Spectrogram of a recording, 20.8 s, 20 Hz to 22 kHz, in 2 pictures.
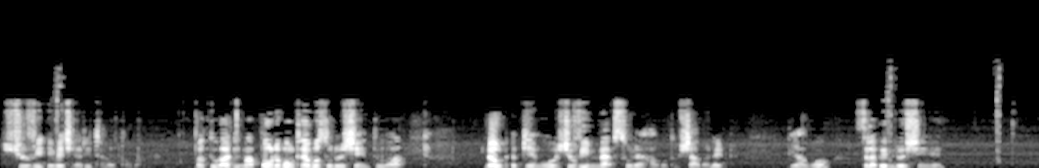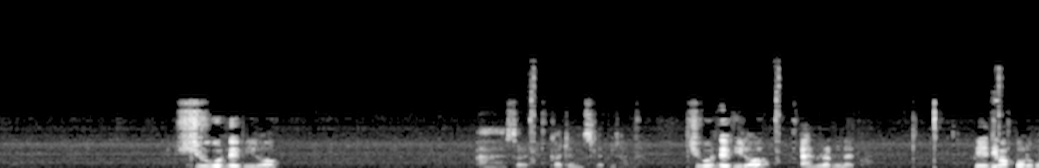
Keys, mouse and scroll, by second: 12.2 u, 17.1 u.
